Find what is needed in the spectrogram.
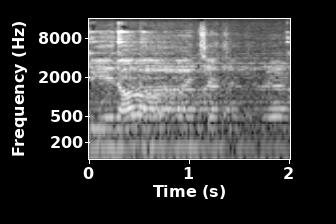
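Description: Faint devotional music: harmonium notes held steady, with a man's sung phrase that wavers in pitch near the start.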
